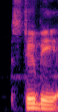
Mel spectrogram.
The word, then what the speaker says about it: Steube: And it's from Secretary Kennedy to Representative Steube Steube of Florida is how you pronounce it.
